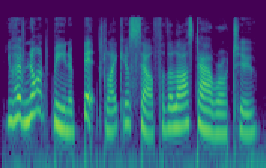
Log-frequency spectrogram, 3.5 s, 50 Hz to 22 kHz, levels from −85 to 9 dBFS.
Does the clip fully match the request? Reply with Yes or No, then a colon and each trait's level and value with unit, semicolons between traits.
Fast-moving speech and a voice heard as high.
Yes: fast, 235 wpm; high, 235 Hz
